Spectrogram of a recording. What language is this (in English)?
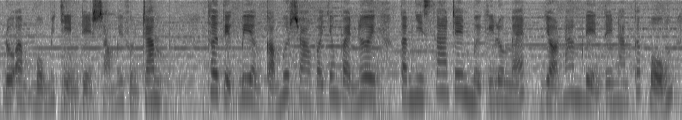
Vietnamese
